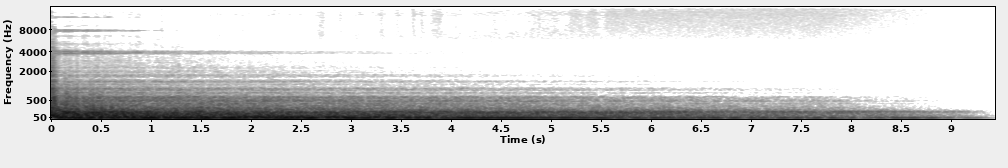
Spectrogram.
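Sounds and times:
boom: 0:00.0 - 0:04.9.

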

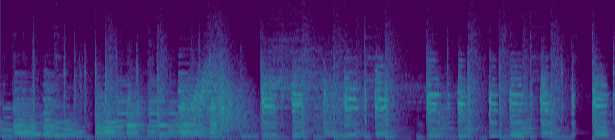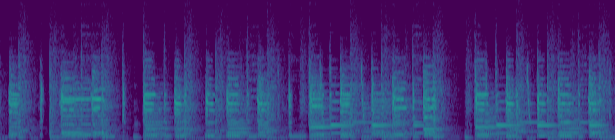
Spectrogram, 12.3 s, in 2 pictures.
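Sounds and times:
fast karaoke track: 0:00.1 - 0:12.2.

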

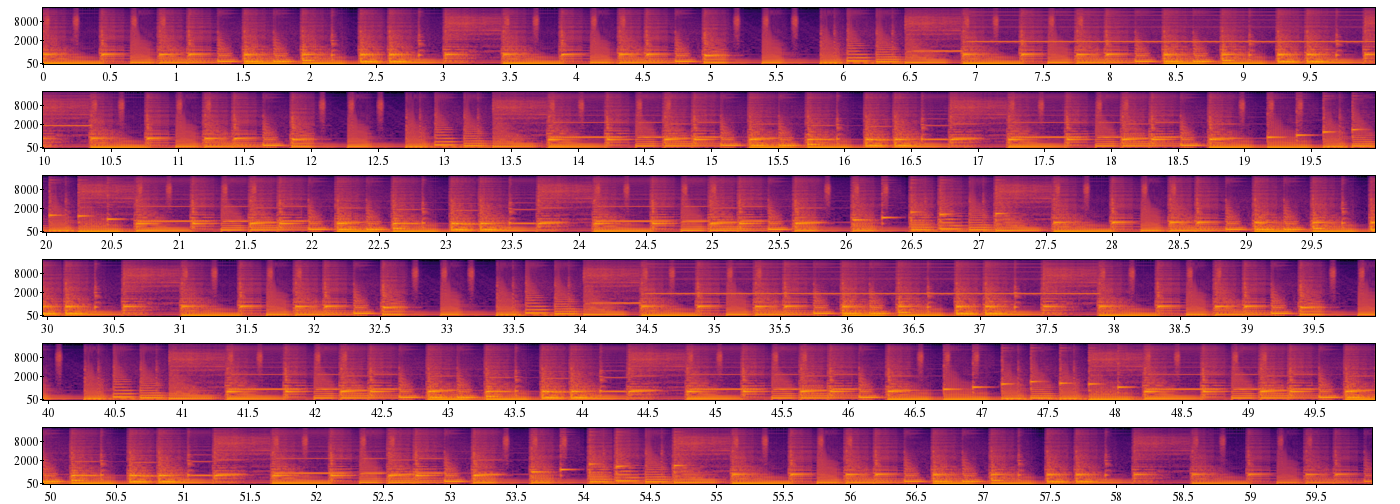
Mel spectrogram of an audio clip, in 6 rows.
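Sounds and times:
background music: 0:00.0 - 0:59.9.

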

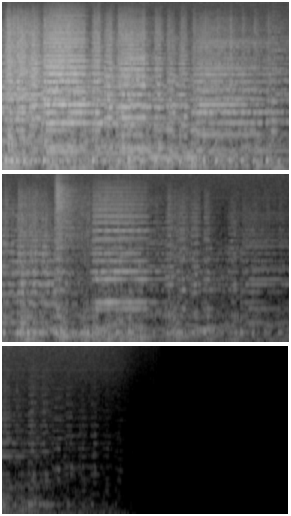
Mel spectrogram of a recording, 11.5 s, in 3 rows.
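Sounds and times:
synthesizer piece: 0:00.0 - 0:08.3.

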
